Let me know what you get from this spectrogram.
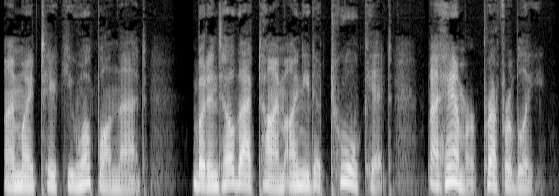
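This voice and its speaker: A woman's voice: expressive, normal speed, a little mellow, no echo, studio quality, close to an everyday voice. A woman doing a cold, menacing protector. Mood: grim. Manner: cold, low, threatening. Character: big, menacing, protective man, dour.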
